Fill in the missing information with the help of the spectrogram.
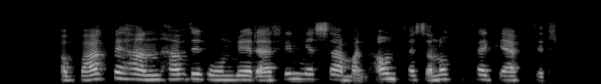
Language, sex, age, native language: Icelandic, female, 20-29, Icelandic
